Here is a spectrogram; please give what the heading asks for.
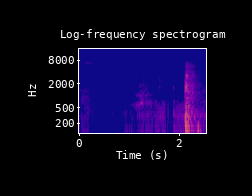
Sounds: Cough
